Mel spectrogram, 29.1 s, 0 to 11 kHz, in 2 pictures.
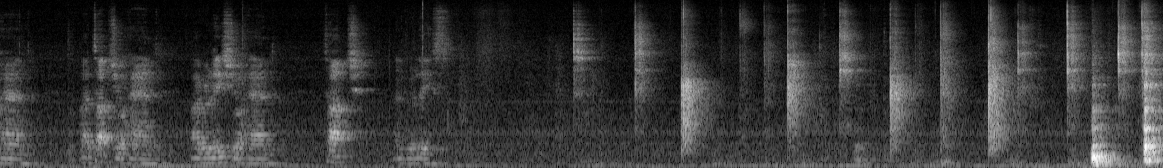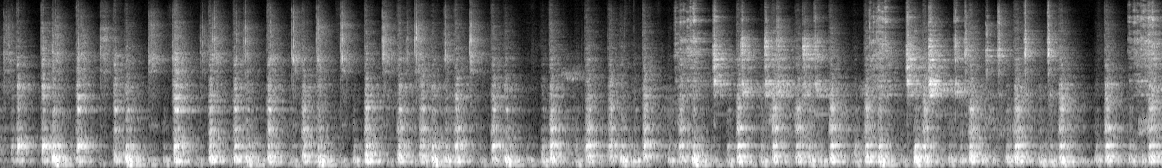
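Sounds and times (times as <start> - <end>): fast dense drum rhythm: 13.6 - 29.0
ringing percussion hits: 14.2 - 29.0.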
